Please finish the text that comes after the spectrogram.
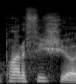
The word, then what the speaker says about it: panificio: No, we go to a panificio.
